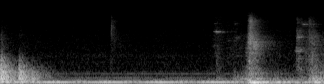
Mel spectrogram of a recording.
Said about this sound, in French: Frappe à la porte.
